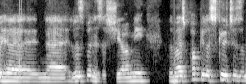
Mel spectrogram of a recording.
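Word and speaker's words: Xiaomi: This is the I will never be able to pronounce that word and I hate not being able to pronounce words. Is it Zomi? Shiomi.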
